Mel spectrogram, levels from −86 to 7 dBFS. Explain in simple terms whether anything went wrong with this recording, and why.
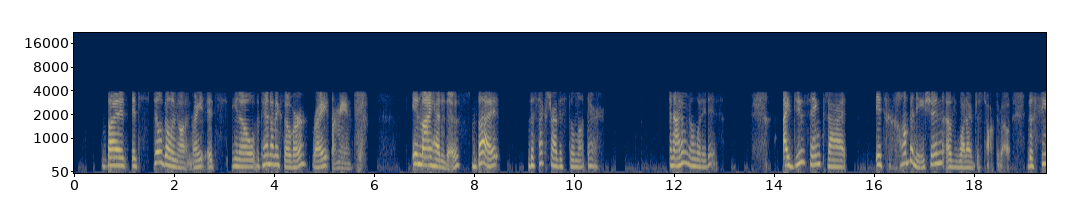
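Something did go wrong, and it lasts the whole way through: the speech has been squeezed through the RealAudio 14.4 codec, an old format built for dial-up modems. It throws away everything above about 3.8 kHz, so the voice sounds muffled, like it's coming down a phone line. It also compresses very hard, which leaves the speech sounding gargly and smeared, as if heard through water.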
